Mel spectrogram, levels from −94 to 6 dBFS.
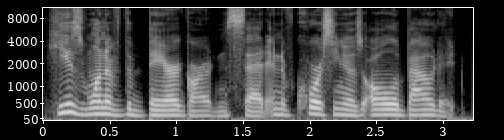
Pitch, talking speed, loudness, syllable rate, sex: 155 Hz, 280 wpm, -18 LUFS, 6.6 syllables/s, female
